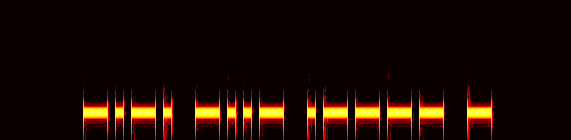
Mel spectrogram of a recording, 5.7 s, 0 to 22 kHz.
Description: Morse code, heard as a keyed tone, about 15 wpm, 700 Hz. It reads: CX1T
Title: DXCC-100 Call Signs - 4 Characters - Repeated 2x - 15wpm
